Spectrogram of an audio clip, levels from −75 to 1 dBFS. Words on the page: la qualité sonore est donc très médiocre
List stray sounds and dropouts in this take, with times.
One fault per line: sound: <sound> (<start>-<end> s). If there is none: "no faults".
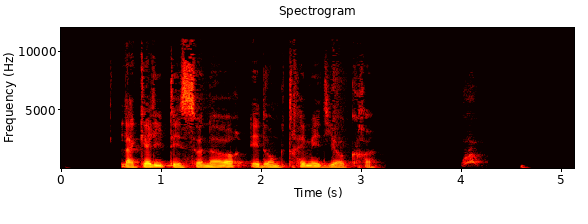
sound: bark (4.0-4.3 s)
